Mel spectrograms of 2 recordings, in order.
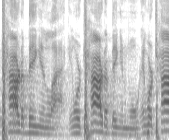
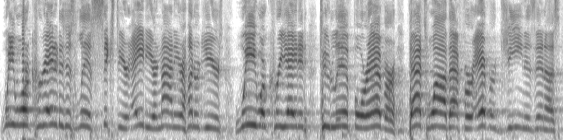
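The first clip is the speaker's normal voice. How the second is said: loud, high, driving sermon delivery; full-force preaching; 7 semitones higher, 8 dB louder than usual. Real, not acted. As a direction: hammer it home to the congregation.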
